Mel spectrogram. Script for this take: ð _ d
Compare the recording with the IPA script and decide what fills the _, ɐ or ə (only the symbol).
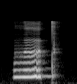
ə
